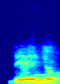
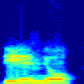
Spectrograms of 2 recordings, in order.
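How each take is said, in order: First: The name is said in a neutral accent. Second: The name is said in a Chicago accent.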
